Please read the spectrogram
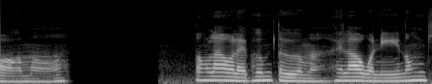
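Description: Packets were likely held up in transit from 0.67 s, so the jitter buffer ran dry until 1.62 s, a call audio freeze. The last sound trails off briefly into about 0.83 s of silence. The speech then resumes where it stopped, with nothing lost, but about 0.91 s late.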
